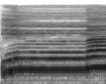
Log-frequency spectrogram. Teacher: Di ayat pertama, inna, nunnya harus ditekan karena di situ nunnya ada tasdid, kemudian dipanjangkan. Ini boleh panjang 2 harokat seperti mad tabi'i, boleh 5 harokat.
